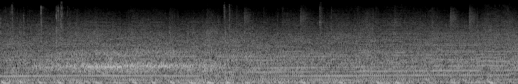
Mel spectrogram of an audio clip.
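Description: A car drifting in Forza Horizon 4, its engine droning steadily with a sustained tyre squeal running continuously underneath, loud and close with no pauses.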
